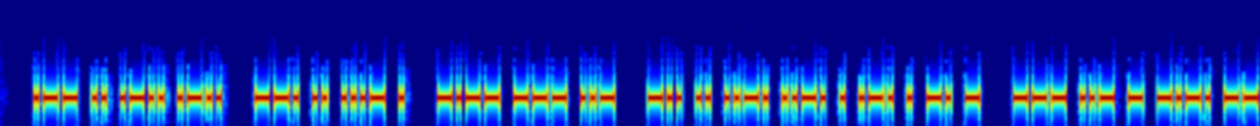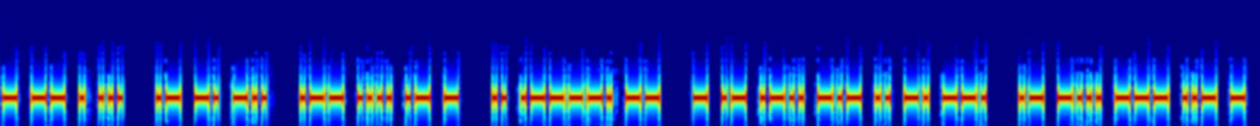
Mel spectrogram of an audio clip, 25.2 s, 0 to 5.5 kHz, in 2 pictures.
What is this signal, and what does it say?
Morse code, heard as a keyed tone, about 25 wpm, 600 Hz. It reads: WILL GIVE YOU DIFFERENT OUTCOMES AND WHAT I'M TALKING ABOUT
